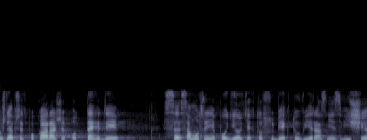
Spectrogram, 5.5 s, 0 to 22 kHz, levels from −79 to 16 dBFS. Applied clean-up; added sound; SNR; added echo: none; none; none; none.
